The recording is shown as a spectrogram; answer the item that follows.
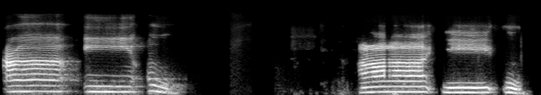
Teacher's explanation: Huruf ain tengah-tengah kerongkong kena tekan sikit.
